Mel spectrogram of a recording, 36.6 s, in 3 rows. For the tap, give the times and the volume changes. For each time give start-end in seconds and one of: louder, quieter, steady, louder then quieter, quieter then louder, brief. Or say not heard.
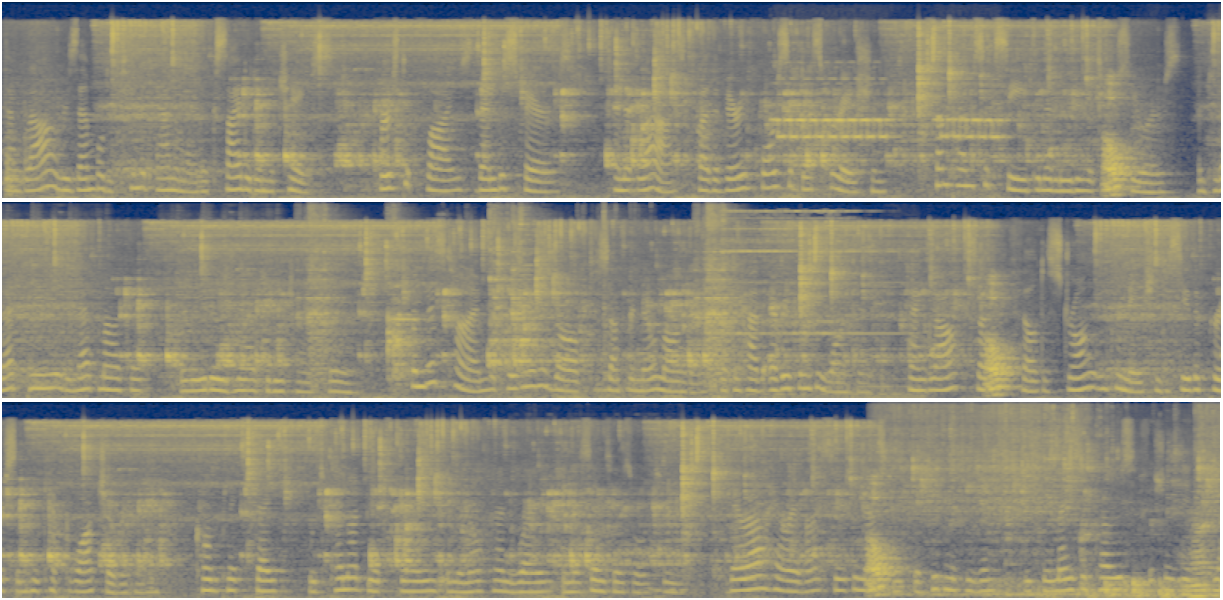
0.0-36.5 steady.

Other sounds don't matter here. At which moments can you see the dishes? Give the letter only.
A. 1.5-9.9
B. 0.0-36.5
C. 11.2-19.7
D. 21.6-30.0
C.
